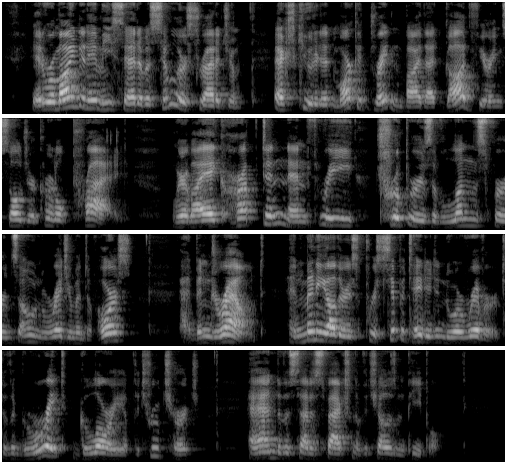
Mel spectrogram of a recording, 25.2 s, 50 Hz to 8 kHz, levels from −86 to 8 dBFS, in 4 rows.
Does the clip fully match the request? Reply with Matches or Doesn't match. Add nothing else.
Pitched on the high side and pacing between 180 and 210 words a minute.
Doesn't match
